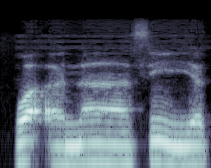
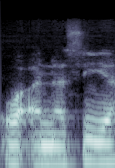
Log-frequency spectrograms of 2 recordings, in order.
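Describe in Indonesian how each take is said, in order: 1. Vokal dalam 'ana' dibaca panjang. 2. Vokal dalam 'ana' dibaca pendek. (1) "tapi panjang" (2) "jangan pendek. Wa anasiya enggak boleh"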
